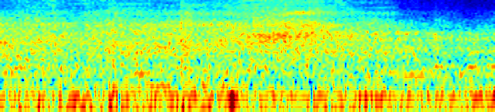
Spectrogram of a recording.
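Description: Steady background hum and noise of an indoor ice rink, with faint, distant voices.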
